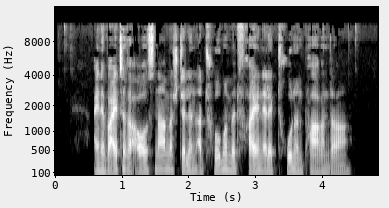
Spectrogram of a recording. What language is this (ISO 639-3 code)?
deu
